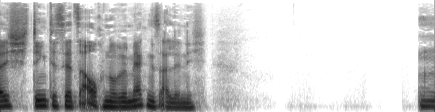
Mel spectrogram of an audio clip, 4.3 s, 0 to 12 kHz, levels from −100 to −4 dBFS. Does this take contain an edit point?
no; 0 cuts

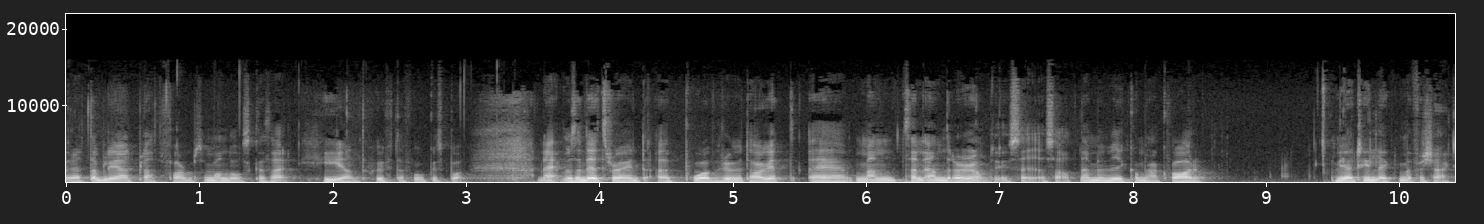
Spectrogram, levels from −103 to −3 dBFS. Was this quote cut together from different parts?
no; 0 cuts

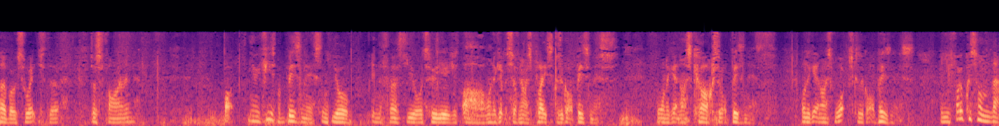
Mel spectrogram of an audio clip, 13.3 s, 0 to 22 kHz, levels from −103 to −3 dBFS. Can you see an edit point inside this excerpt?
yes; 6 cuts; at 1.2 s, 3.7 s, 4.4 s, 6.1 s, 6.9 s, 7.4 s

